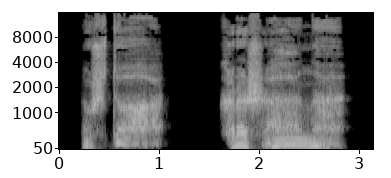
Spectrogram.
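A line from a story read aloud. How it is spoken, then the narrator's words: Whisper right in the ear. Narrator (Russian): прошептал в самое ухо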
